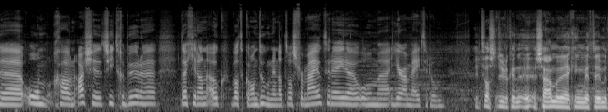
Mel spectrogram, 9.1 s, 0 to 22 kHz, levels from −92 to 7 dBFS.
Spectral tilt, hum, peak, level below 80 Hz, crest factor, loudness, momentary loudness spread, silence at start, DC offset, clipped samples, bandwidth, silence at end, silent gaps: -5 dB/octave; none; -6 dBFS; -60 dBFS; 20 dB; -26 LUFS; 12 LU; 0 s; under 0.1%; under 0.1%; 16.5 kHz; 0 s; none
